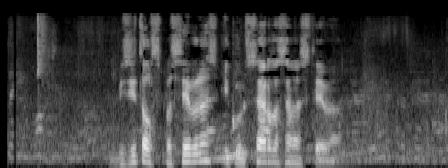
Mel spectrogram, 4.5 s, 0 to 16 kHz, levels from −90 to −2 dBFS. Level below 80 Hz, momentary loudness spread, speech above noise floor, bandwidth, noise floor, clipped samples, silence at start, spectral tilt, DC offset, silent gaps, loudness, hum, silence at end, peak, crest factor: -68 dBFS; 18 LU; 26 dB; 11.5 kHz; -48 dBFS; under 0.1%; 0.1 s; -4 dB/octave; under 0.1%; none; -22 LUFS; none; 0 s; 0 dBFS; 24 dB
